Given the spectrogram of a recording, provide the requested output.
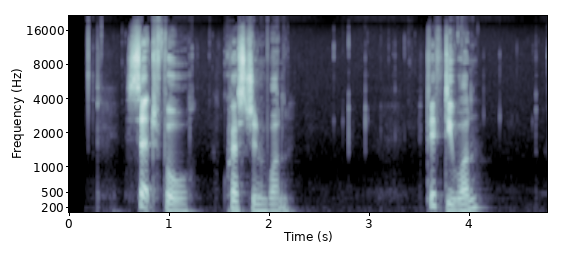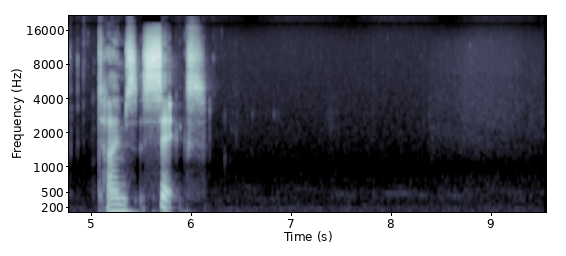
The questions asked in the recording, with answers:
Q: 51 times 6.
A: Answer 306.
